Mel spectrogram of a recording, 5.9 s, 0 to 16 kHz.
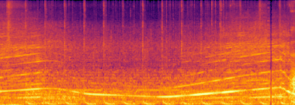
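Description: A car engine in the video game Cyberpunk 2077, with the motor mounted at the rear, holds a steady droning whine that dips and rises in pitch with speed, loud and alone.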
